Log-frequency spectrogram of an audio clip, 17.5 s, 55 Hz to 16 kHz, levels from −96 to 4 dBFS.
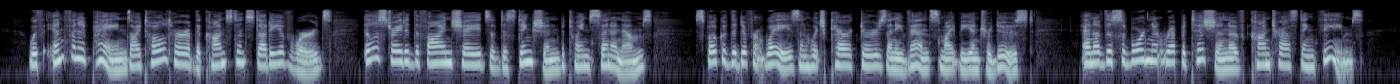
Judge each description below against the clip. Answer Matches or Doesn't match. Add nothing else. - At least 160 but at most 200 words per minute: Doesn't match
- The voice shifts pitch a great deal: Matches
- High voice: Matches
